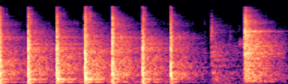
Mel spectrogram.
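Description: Hammer blows in a quick, even series, about four a second, each with a brief ringing tail.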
